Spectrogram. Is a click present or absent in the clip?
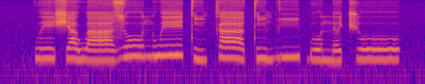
absent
